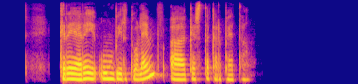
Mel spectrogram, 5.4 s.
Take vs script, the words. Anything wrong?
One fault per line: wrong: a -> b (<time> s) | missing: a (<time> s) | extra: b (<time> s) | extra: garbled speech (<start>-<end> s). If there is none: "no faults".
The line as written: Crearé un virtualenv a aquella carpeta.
wrong: aquella -> aquesta (2.8 s)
